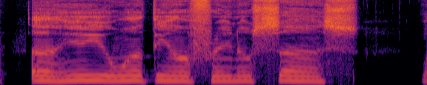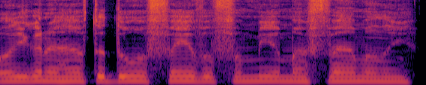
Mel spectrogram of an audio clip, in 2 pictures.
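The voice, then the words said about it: Godfather-style mobster movie voice. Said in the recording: “Every Italian restaurant in Niagara Falls has a Godfather impersonator.”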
